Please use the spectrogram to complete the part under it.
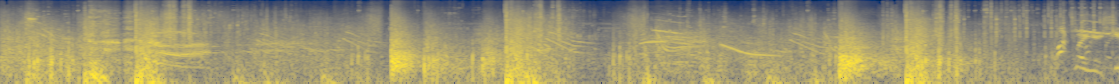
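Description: Gunfire in the Western shooter Call of Juarez: Gunslinger: scattered loud shots and heavy thumps in bursts, separated by short pauses, with shouted voices and game effects mixed in between.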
